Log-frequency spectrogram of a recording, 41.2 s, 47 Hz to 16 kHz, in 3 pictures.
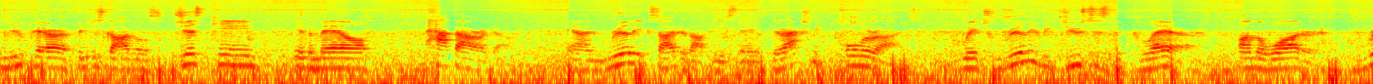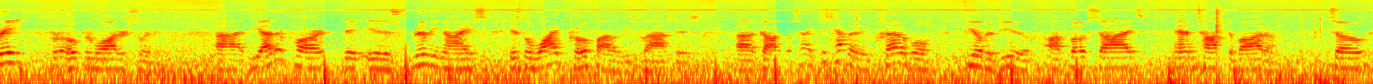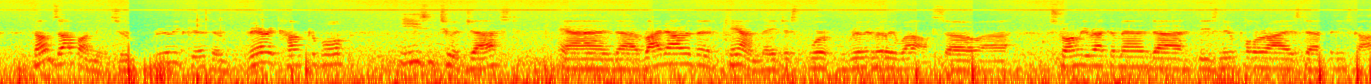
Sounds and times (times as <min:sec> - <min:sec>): Speech: 0:00.0 - 0:41.1.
